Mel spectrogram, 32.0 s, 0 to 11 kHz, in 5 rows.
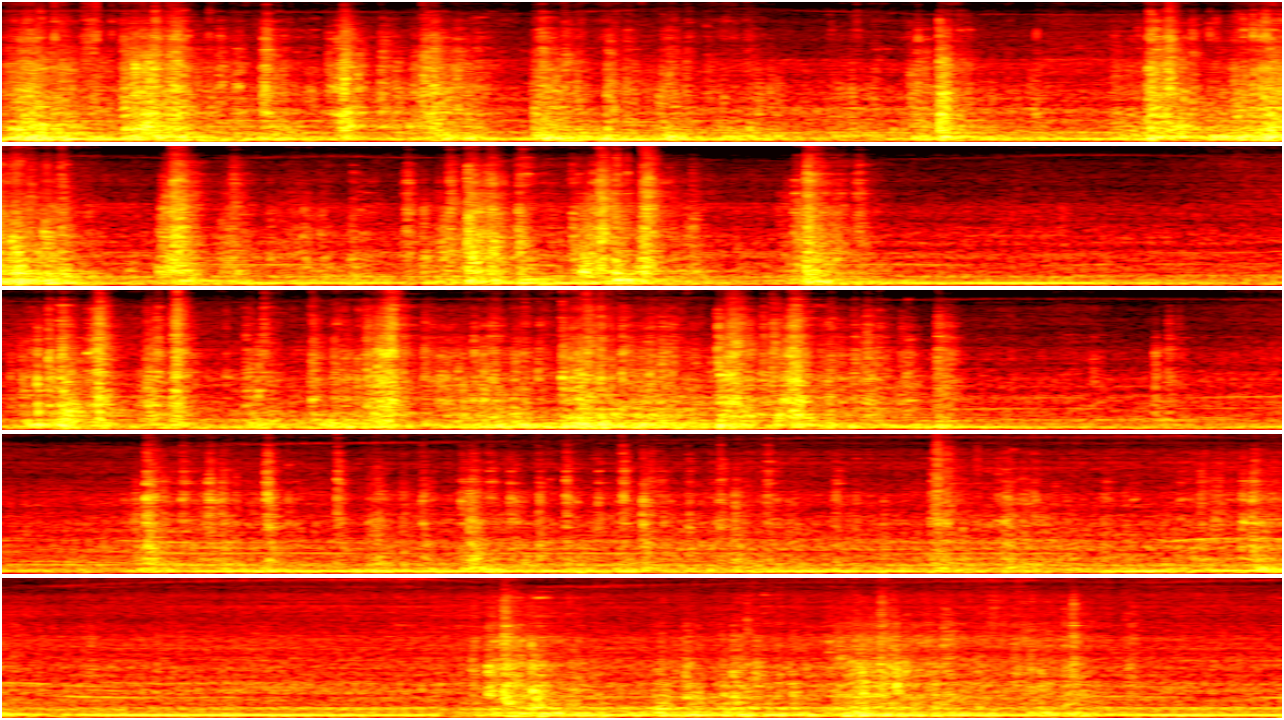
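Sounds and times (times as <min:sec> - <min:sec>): metallic clanks and rattles: 0:00.0 - 0:05.0, 0:12.9 - 0:17.8, 0:19.8 - 0:25.6
excavator engine droning: 0:00.0 - 0:32.0.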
